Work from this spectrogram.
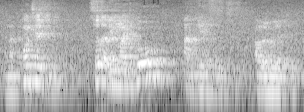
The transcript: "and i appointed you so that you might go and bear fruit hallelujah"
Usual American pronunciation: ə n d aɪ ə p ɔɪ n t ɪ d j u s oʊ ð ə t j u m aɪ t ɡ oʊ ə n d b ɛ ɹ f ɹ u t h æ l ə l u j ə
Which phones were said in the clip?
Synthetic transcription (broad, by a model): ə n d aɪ ə p ɔɪ n t ɪ d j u s oʊ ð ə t j u m aɪ t ɡ oʊ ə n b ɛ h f u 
